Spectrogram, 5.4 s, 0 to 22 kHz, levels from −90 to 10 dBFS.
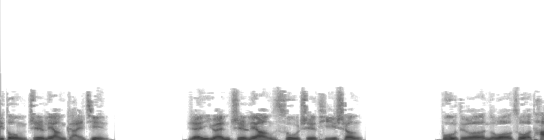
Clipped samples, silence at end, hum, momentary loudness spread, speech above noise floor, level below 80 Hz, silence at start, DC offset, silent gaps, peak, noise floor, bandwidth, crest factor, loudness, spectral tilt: under 0.1%; 0 s; none; 6 LU; over 68 dB; -50 dBFS; 0 s; 1%; 1.15-1.82 s, 3.65-4.34 s; -6 dBFS; under -90 dBFS; 8.2 kHz; 18 dB; -23 LUFS; -6 dB/octave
